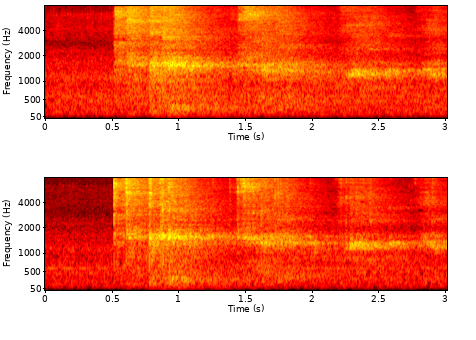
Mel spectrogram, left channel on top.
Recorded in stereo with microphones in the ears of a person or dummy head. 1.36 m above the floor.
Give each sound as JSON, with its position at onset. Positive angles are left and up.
{"t": 0.5, "sound": "chewing", "side_deg": -70, "distance_m": 1.1}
